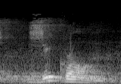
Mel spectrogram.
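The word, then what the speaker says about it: zikron (זכרון): It's from the Hebrew word that we would pronounce zikron, Z-E-K-R-O-W-N, if we were to transliterate it into English.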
